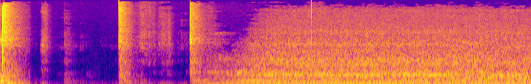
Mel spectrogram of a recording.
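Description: An electric fan motor is switched on with a click about two seconds in. It spins up over about a second, then runs with a steady whir and hum.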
